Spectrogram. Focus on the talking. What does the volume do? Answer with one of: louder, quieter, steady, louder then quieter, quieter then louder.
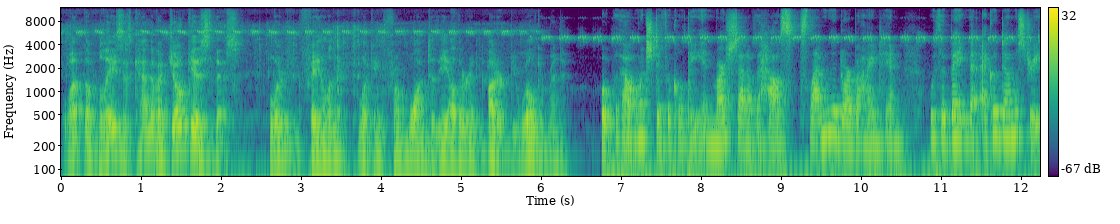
steady.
